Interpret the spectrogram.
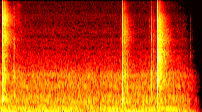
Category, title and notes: Sound effects > Objects / House appliances
FOLYProp-Blue Snowball Microphone Tic Tac Container, Open, Close Nicholas Judy TDC
A Tic Tac container opening and closing.
Blue-Snowball, foley, Blue-brand, container, open, close, tic-tac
